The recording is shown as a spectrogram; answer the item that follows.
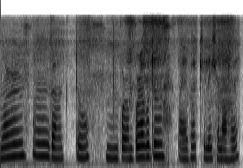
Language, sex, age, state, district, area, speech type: Assamese, female, 18-30, Assam, Dibrugarh, rural, spontaneous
